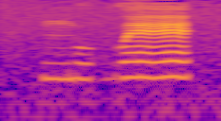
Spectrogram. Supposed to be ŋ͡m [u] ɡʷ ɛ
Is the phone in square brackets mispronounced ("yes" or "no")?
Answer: no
